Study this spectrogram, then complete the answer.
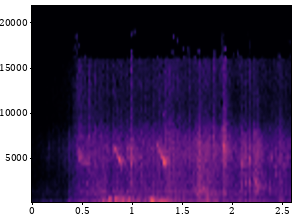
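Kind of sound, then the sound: bird, pigeons cooing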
